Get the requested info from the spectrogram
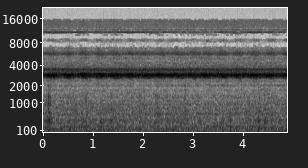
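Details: Crickets at Lake Arrowhead, California, sustaining a thin, high, pulsating chirp at an unchanging pitch, with light low-level ambient noise.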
